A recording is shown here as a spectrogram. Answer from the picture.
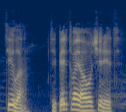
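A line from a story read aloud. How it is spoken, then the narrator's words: Cheerful. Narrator (Russian): весело сказала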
